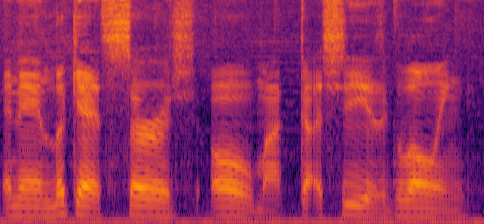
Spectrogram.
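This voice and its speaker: A man giving an excited, slangy, profane comic recap as a video host. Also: lowish voice, a little slow, soft background music. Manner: slangy, profane, informal, exclamatory.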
